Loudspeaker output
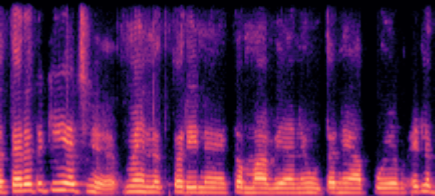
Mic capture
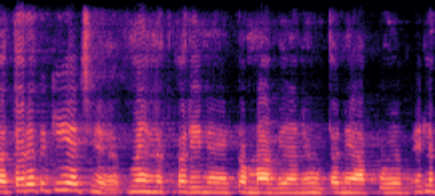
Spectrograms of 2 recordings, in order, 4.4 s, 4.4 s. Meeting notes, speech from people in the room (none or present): none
